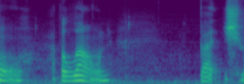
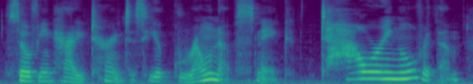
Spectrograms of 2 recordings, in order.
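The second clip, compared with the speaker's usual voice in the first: ordinary delivery, nothing marked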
